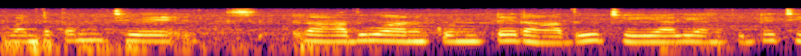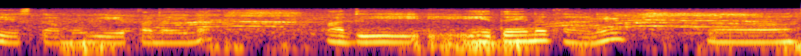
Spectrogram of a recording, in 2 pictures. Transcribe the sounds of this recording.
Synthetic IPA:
ʋɐɳʈɐkɐmt͡ʃe | ɾaːd̪uɐnukuɳʈe̞ːɾaːd̪ut͡ʃɛːjaːliɐnukuɳʈe̞ːt͡ʃeːst̪aːmueːpɐnɐjnaː | ɐd̪ieːd̪ɐjnaːkaːniː

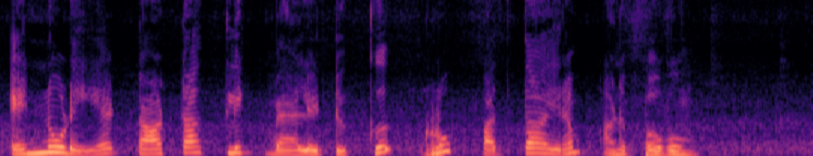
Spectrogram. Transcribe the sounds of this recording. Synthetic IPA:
ɛnːɯɽɐjɐʈaːʈːaːklɪkʋaːlɛʈːɯkːɯ | ɾuːppːɐt̪ːaːjɪɾɐmʔɐnɯpːɐʋɯm

